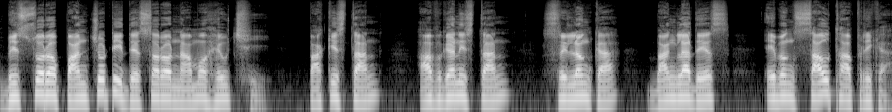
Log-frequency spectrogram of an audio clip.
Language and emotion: Odia, neutral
